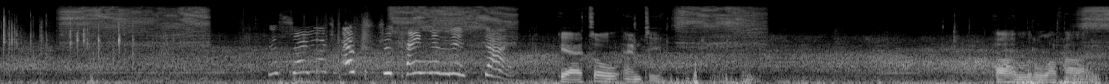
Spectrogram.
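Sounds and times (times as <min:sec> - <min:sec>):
spray-paint can hissing: 0:00.6 - 0:02.1, 0:03.9 - 0:05.2, 0:06.7 - 0:07.7, 0:10.8 - 0:11.0.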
